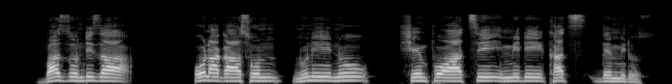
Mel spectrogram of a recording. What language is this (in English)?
Gamo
